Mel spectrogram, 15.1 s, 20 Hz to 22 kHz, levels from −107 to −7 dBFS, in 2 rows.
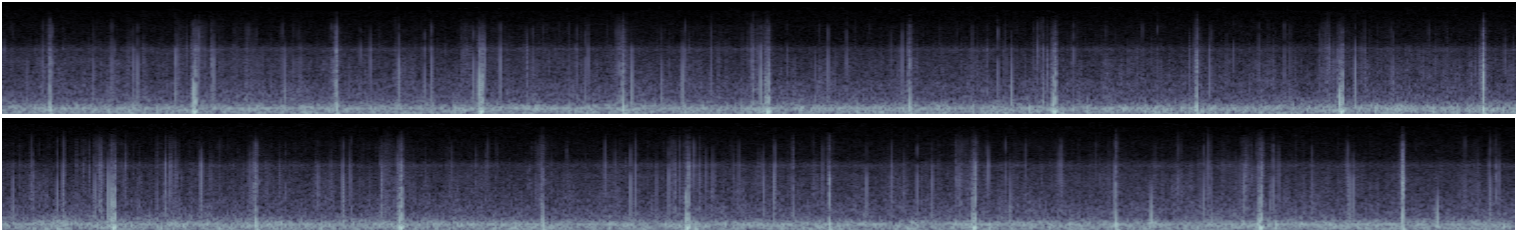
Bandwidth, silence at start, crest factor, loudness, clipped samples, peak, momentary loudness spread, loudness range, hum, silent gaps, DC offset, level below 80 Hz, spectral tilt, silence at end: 15 kHz; 0 s; 26 dB; -45 LUFS; under 0.1%; -18 dBFS; 5 LU; 1 LU; none; none; under 0.1%; -52 dBFS; -7.5 dB/octave; 0 s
